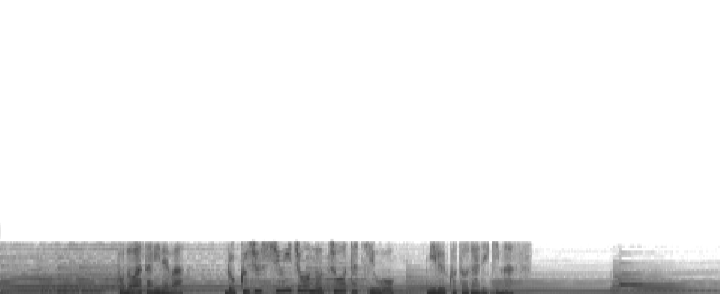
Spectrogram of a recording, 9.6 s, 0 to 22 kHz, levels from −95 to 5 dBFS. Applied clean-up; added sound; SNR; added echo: none; none; none; none.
